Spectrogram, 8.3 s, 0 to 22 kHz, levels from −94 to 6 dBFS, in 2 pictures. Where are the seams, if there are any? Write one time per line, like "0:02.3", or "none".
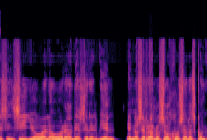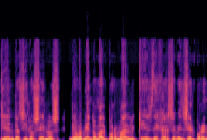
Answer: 0:02.5
0:05.4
